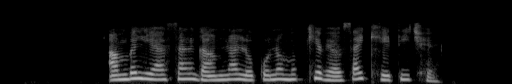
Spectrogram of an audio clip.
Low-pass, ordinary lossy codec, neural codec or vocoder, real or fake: 7.2 kHz; none; codec, 16 kHz, 4 kbps, FreqCodec, smaller model; fake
